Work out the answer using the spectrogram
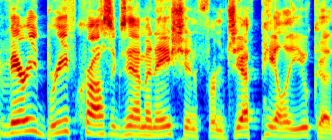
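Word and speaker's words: Pagliuca: brief cross-examination from Jeff puka the g is silent like lasagna he's out now all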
